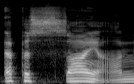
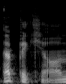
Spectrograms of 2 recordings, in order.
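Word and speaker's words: Epicyon: Also, it's Episcion, not Epicon. But to be fair, it's really um it's really a common misprononunciation of calling Scion Kon.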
